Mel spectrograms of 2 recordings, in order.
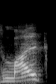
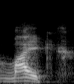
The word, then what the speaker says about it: Maik: Actually, the pronunciation is Maik. It's just like your Mike from Michael. It's just a weird Scandinavian German written version of it. But you may call me Mike.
